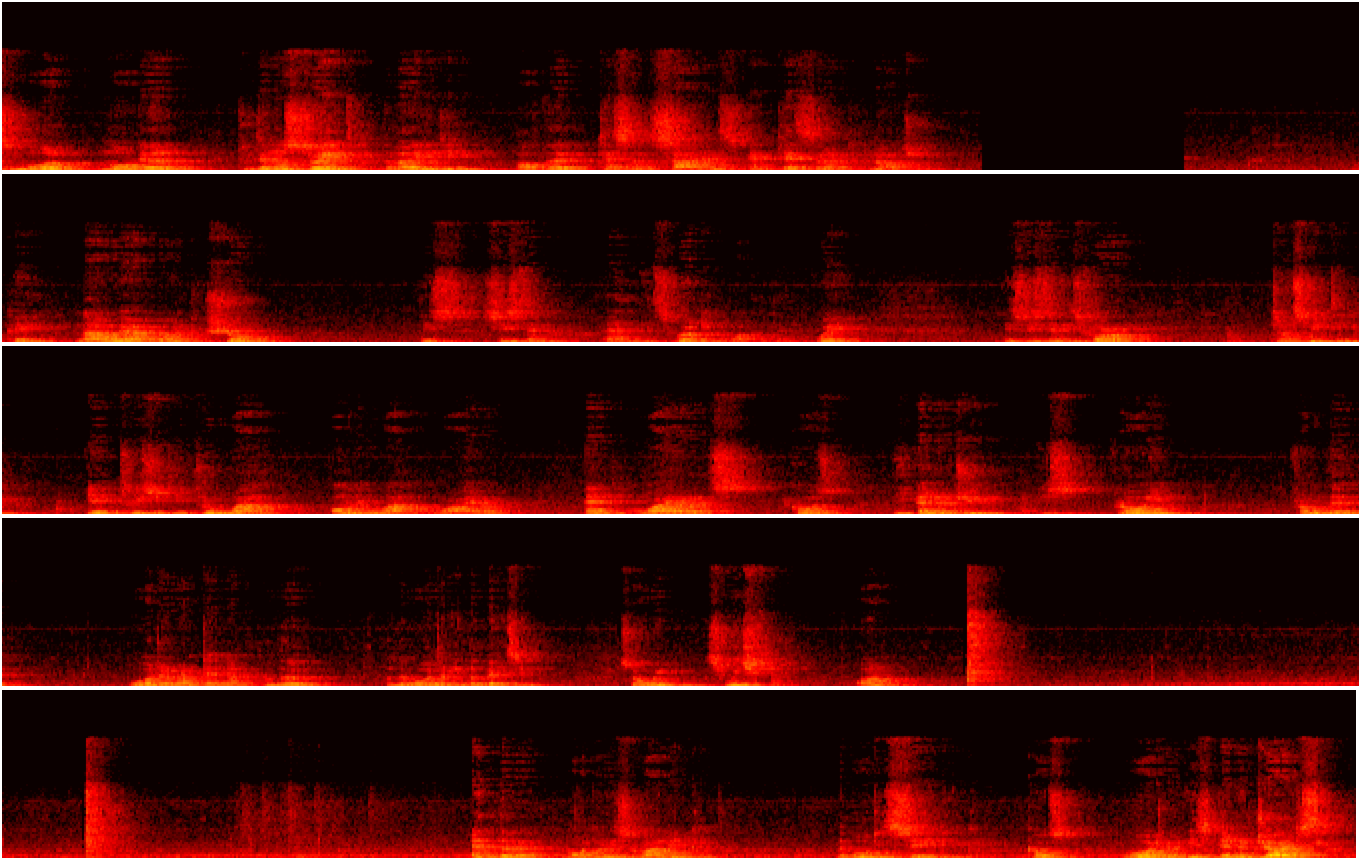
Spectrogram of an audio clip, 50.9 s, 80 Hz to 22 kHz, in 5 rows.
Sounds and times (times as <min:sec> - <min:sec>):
Speech: 0:00.0 - 0:07.1, 0:10.1 - 0:12.4, 0:13.3 - 0:16.7, 0:17.7 - 0:18.9, 0:19.7 - 0:29.4, 0:30.0 - 0:30.8, 0:31.5 - 0:37.5, 0:44.2 - 0:46.2, 0:47.0 - 0:50.8.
